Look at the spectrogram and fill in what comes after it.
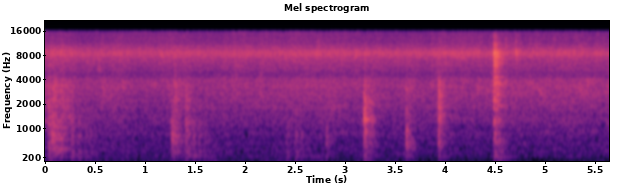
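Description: Drumstick pieces frying in mustard-and-poppy-seed paste in a non-stick wok: a steady sizzle, while a spatula stirs and scrapes the pan with several sharp scrapes and knocks, the loudest about four and a half seconds in.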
